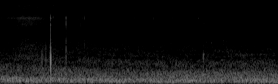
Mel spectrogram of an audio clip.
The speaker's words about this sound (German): schließ einmal kurz deine Augen, höre auf das Meer, vielleicht hörst du es rauschen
